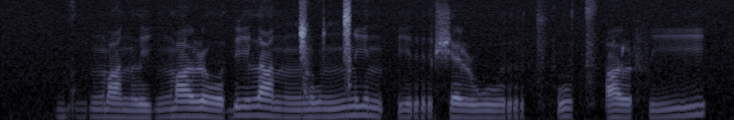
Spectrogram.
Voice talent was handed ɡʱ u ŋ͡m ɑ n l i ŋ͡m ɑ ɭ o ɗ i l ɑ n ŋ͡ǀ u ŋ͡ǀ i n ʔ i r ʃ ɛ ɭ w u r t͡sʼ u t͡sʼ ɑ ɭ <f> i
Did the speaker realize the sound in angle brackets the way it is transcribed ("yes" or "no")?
yes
